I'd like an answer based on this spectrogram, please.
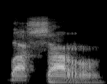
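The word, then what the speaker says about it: בָּשָׂר: Ada bet, ada kamats. Ini jadi a ya. Ini jadi a juga. Jadi ini jadi bacanya apa? Basar. Gitu ya Bapak Ibu Saudaraku, basar ya.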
